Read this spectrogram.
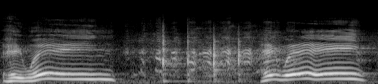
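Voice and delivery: high, loud, drawn-out call; pestering night-time call through a door; Mike. Retold or imitated. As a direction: stretch the name out, high and insistent. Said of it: "then I hear this voice".

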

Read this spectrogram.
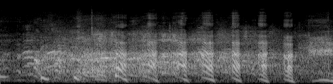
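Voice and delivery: real laugh at his own punchline. Real, not acted.

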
